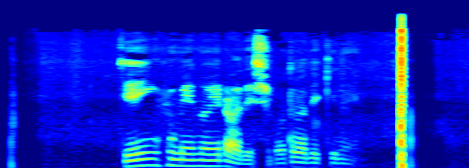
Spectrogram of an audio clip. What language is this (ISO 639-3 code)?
jpn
